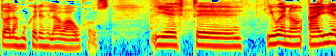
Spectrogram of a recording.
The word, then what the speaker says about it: Bauhaus: Al que me pide la pronunciación es Bauhaus, así como suena. – Bauhaus.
